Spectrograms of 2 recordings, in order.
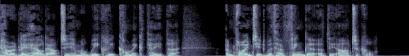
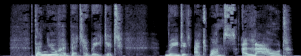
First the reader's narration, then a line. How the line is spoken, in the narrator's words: said Lizaveta Prokofievna, addressing Kolya, impatiently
